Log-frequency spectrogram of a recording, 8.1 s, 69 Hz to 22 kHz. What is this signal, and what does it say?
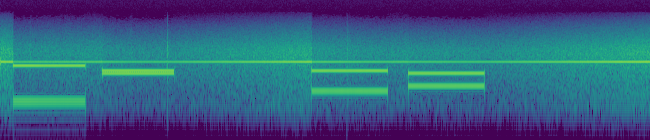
Aircraft SELCAL, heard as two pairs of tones, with a steady whistle near 1730 Hz. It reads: BS-PQ FQ-HP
